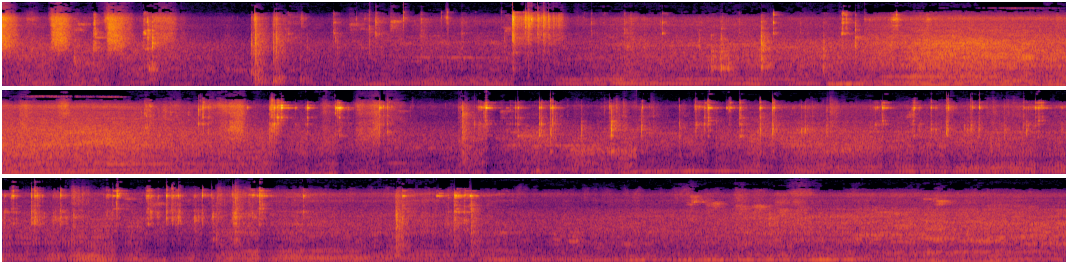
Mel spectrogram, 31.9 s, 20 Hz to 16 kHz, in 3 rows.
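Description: Scattered metallic clicks and clinks of hand tools and pliers working on a Toyota 5L diesel injection pump head held in a steel vise, with small metal parts clinking against a steel pan, over a steady low hum.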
